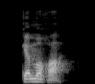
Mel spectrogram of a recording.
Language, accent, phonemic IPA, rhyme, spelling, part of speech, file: French, France, /ka.mɔ.ʁa/, -a, camorra, noun, LL-Q150 (fra)-camorra.wav
- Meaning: 1. Camorra (crime organization from Naples) 2. any criminal organization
